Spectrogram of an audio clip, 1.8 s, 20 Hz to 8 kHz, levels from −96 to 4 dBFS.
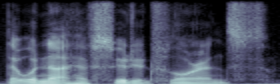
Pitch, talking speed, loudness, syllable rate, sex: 115 Hz, 205 wpm, -18 LUFS, 5.6 syllables/s, male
